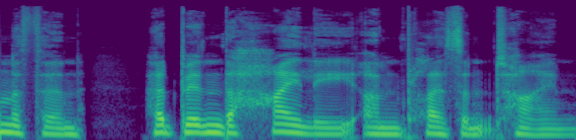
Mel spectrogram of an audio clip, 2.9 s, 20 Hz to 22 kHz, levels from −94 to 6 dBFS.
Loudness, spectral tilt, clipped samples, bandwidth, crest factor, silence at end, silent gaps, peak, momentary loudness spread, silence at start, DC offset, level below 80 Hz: -23 LUFS; -5.5 dB/octave; under 0.1%; 18.5 kHz; 18 dB; 0 s; none; -4 dBFS; 8 LU; 0 s; under 0.1%; -52 dBFS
